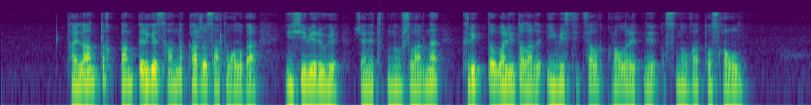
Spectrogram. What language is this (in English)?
Kazakh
